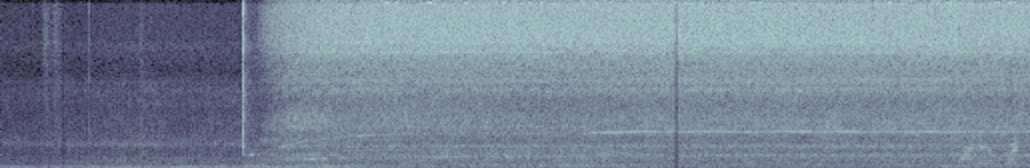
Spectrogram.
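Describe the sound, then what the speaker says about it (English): A large pet blow dryer starts with a click and roars into a loud, steady whooshing drone while drying a hamster's fur, following a brief quieter moment at the start. "I'm gonna start drying them with this big old vacuum looking thing"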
